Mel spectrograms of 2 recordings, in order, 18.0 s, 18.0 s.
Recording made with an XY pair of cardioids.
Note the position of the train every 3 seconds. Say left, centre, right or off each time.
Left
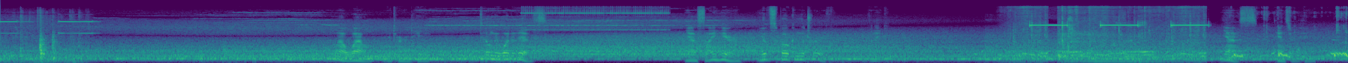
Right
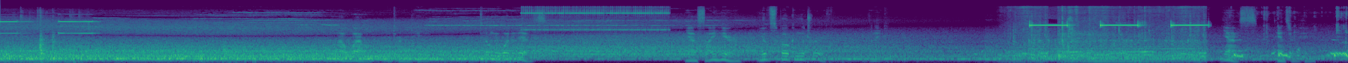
right, centre, left, left, left, left.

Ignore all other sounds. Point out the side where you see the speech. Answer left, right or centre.
left.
